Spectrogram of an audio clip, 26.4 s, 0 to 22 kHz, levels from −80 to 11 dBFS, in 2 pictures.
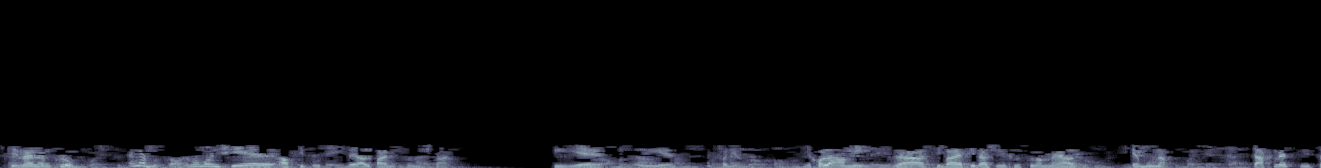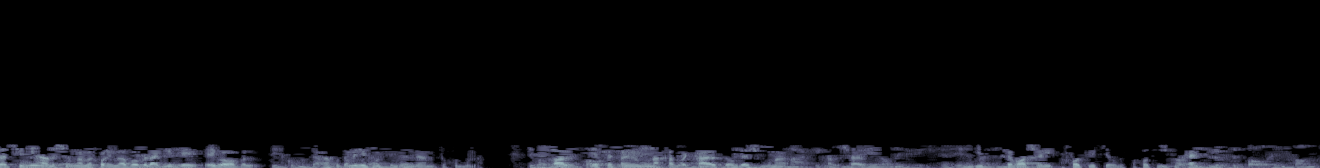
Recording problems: garbled, watery; badly; nothing above 2.5 kHz
voice in the background; noticeable; throughout; 10 dB below the speech

